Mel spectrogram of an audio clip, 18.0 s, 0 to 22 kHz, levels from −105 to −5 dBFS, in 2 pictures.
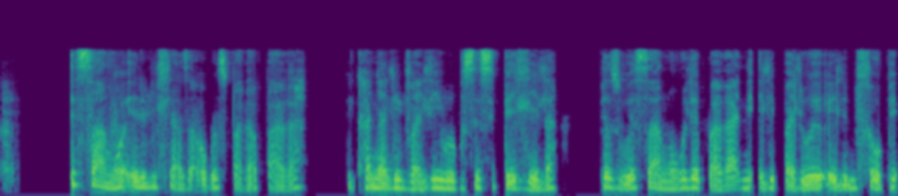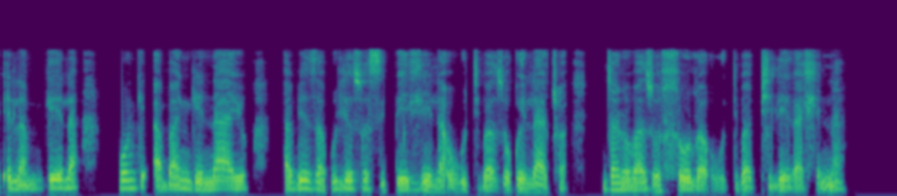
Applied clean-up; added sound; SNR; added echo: none; none; none; none.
